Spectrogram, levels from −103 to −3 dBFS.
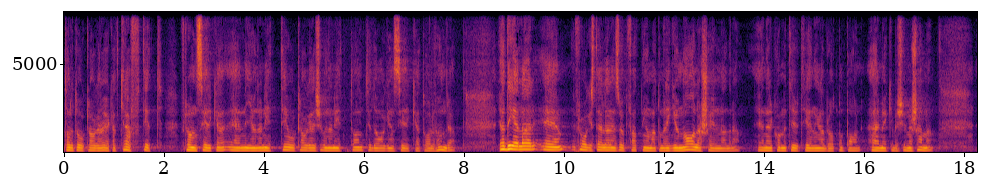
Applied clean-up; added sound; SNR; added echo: none; none; none; none.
